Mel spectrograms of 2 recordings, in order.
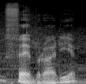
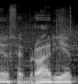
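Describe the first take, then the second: First: The stress is on the first syllable. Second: The stress is on a later syllable. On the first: The speaker calls it wrong. "anomalii de accentuare" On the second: The speaker calls it right. "în loc de"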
